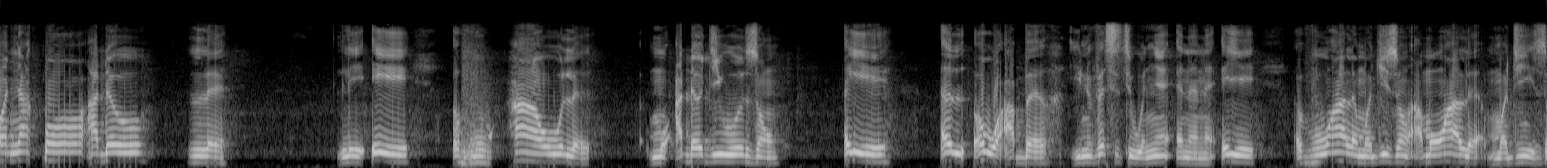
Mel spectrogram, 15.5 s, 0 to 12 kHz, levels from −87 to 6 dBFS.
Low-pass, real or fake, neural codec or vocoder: 7.2 kHz; real; none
